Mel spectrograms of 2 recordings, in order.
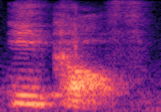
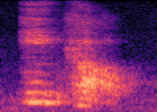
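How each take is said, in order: First: The word ends with an f sound. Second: The word ends with a p sound. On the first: The speaker calls it wrong. "not ecoff" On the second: The speaker calls it right. "Here we have the word ecop"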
